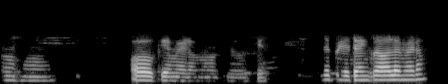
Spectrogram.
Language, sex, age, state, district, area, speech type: Telugu, female, 18-30, Telangana, Ranga Reddy, rural, conversation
